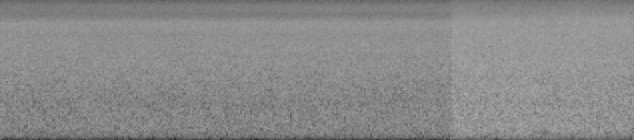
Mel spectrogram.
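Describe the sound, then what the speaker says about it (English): Water at a dam near Thompson Falls, a steady, broadband roar of rushing flow heard up close without pause, growing slightly louder partway through. "You can hear the water rushing through."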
